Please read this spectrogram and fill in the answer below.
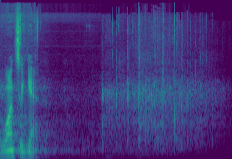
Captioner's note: audience applauding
